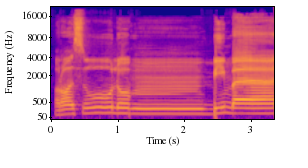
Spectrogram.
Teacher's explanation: تنوین کے بعد با آ رہا ہے تو آپ نے یہاں پر اقلاب کر دینا ہے. یعنی اقلاب کا مطلب یہ ہے کہ اپنے تنوین نہیں پڑھنی بلکہ اپنی میم کا ساؤنڈ یہاں دینا ہے. رسول ایسے اقلاب میں کیا ہوتا ہے ساتھ اخفا بھی ہوتا ہے آواز کو ناک میں بھی چھپاتے ہیں.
